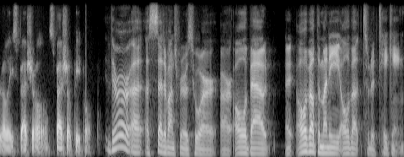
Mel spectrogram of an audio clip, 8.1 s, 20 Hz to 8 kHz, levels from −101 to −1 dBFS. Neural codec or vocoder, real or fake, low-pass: none; real; 7.2 kHz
